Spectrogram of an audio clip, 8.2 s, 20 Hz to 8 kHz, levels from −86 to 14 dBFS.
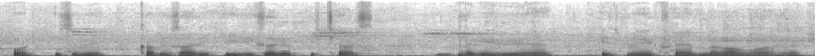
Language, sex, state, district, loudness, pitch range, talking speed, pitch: Hindi, male, Uttar Pradesh, Saharanpur, -22 LUFS, 105-125 Hz, 120 wpm, 120 Hz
